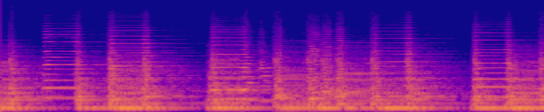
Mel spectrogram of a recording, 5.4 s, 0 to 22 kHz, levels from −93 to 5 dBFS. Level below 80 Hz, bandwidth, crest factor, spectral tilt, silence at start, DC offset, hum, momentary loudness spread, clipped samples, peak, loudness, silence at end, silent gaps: -50 dBFS; 9.6 kHz; 16 dB; -6.5 dB/octave; 0 s; under 0.1%; none; 8 LU; under 0.1%; -14 dBFS; -30 LUFS; 0 s; none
